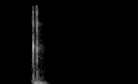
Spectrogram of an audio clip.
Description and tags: finger-snap-stereo-01
10.24.16: A natural-sounding stereo composition a snap with two hands. Part of my 'snaps' pack.
bone, brittle, crack, crunch, finger, fingers, hand, hands, natural, percussion, pop, snap, snaps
